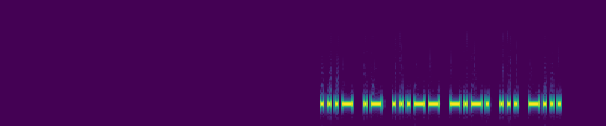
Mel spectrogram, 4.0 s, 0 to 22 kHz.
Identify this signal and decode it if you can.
Morse code, heard as a keyed tone, about 46 wpm, 700 Hz. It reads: VA3CSB
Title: DXCC-100 Call Signs - 6 Characters - Repeated 3x - 50wpm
